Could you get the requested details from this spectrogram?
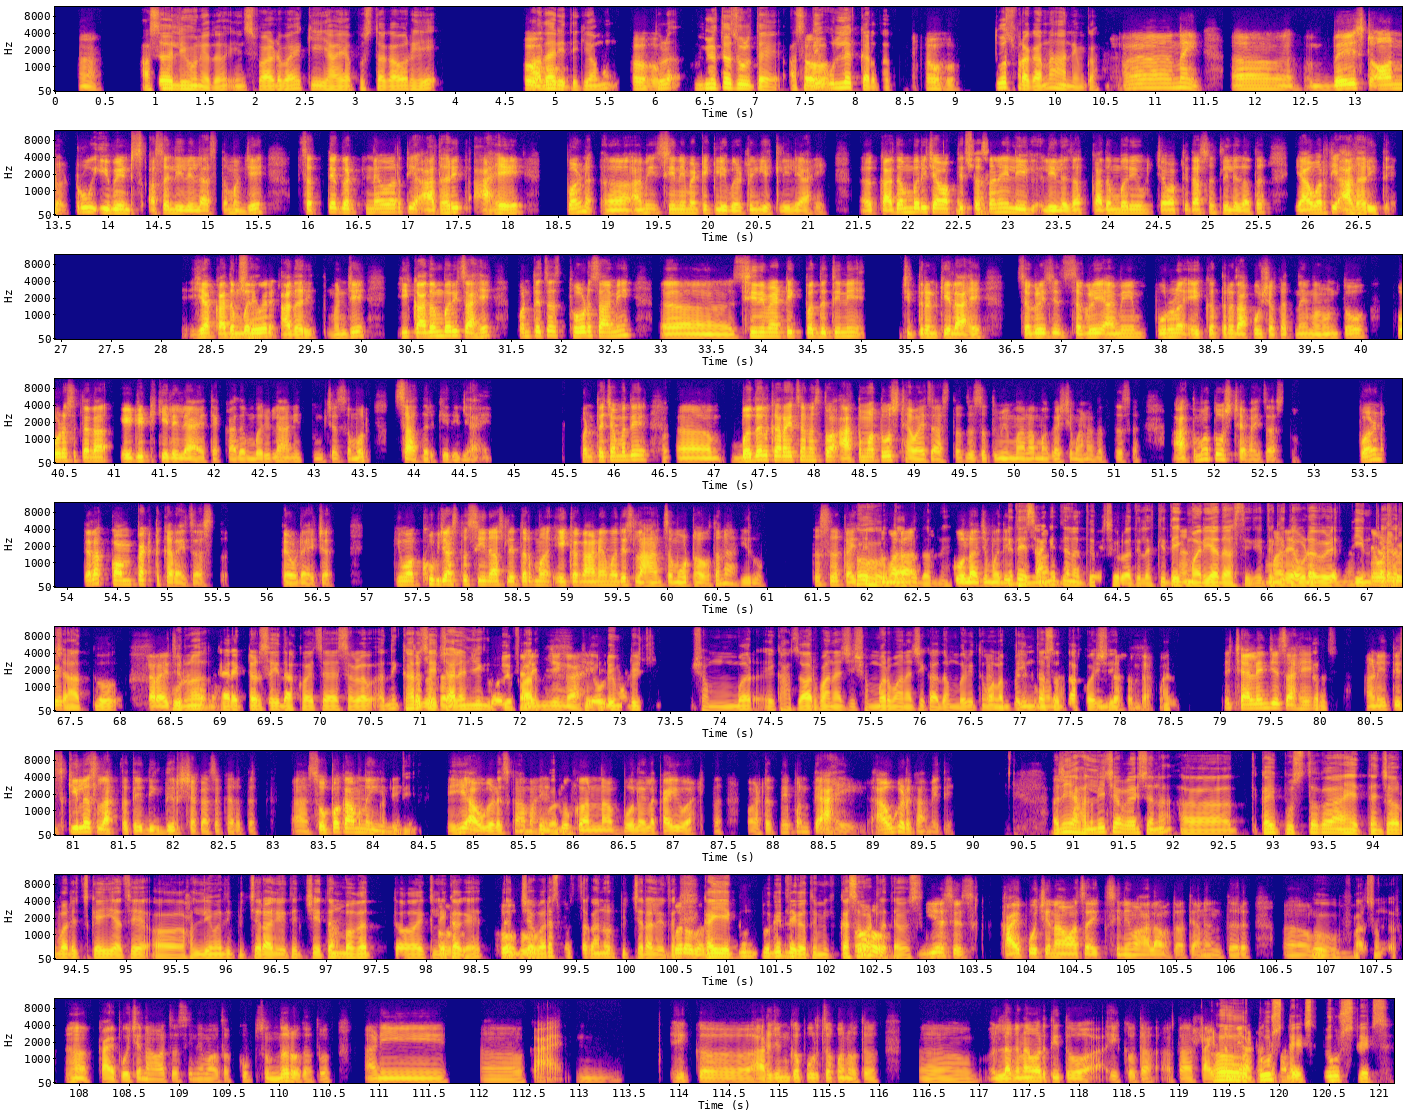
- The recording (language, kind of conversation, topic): Marathi, podcast, पुस्तकाचे चित्रपट रूपांतर करताना सहसा काय काय गमावले जाते?
- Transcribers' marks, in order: in English: "इन्स्पायर्ड बाय"; other noise; unintelligible speech; in English: "बेस्ड ओन ट्रू इव्हेंट्स"; in English: "सिनेमॅटिक लिबर्टी"; in English: "सिनेमॅटिक"; in English: "कॉम्पॅक्ट"; in English: "कोलाजमध्ये"; tapping; in English: "कॅरेक्टर्सही"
